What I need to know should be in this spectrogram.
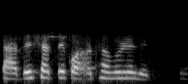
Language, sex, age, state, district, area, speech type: Bengali, female, 18-30, West Bengal, Alipurduar, rural, conversation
